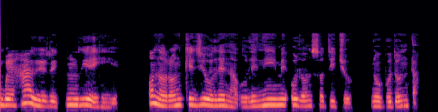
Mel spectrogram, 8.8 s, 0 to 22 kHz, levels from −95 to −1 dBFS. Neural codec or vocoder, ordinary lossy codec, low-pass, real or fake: none; MP3, 48 kbps; 7.2 kHz; real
